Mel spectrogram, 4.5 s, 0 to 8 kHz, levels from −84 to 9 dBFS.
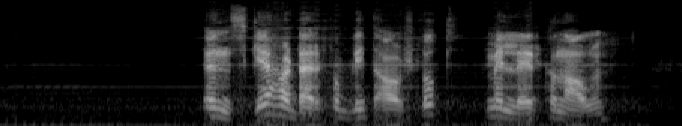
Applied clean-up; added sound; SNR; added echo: neural separator model SepFormer DNS4.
